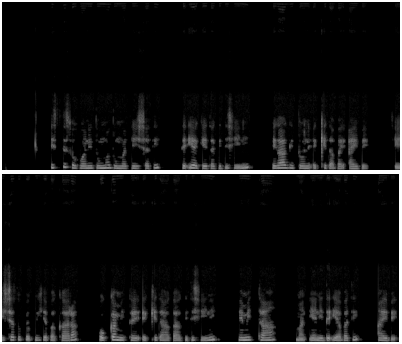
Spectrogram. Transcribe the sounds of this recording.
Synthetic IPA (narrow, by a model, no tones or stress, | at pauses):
ʔɪsːɪsɔhːɐnɪd̪ʊmːɐd̪ʊmːɐt͡ʃʼiːʃːɐt̪ɪ | d̪̥ɛʔɪjɐɡe̞ːt̪ɐɡɪd̪ɪʃɪn | hɛɡaːɡɪd̪ːonɛ̰kʼːɪd̪ɐbɐjʔɐjbḛː | t͡ʃʼiːʃːɐt̪ʊpːɛɡʊjːɛbɐɡ̥ːaːɾɐ | hɔɡ̥ːɐmɪt̪ːɐjʔɛkʼːɪd̪aːɡaːɡɪd̪ɪʃɪːn | hɛmɪt̪ːaː | mɐ̰nʔɪ̰jɐnɪd̪ɛʔɪjɐbɐt̪ɪ | ʔɐjbḛː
